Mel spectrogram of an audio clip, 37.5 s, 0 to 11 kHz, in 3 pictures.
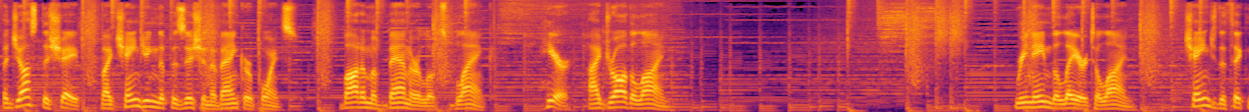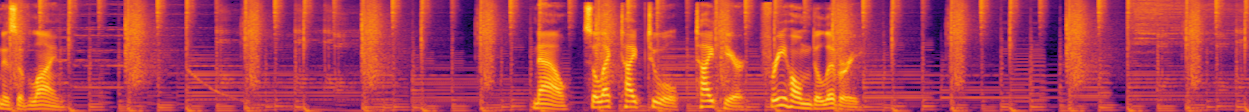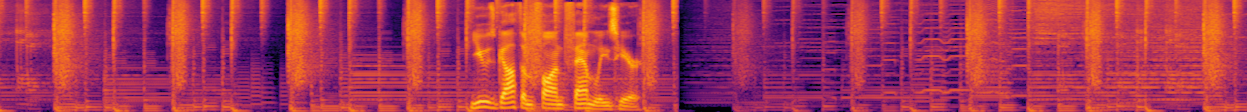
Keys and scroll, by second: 2.6 v, 11.1-11.4 typing, 11.8 Return, 21.3 Caps_Lock, 21.4-23.6 typing.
